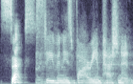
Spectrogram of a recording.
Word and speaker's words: sex: mention that you know the number six in Latin is pronounced sex Stephen is fiery and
